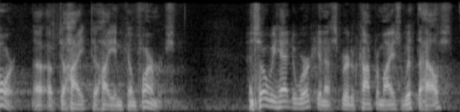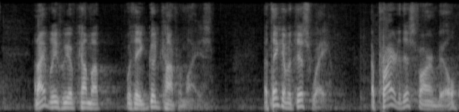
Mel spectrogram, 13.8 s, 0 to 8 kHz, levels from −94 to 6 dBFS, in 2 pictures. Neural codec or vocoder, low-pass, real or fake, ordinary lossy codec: none; 7.2 kHz; real; AAC, 32 kbps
